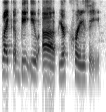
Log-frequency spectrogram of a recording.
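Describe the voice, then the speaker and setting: A woman's voice: lowish voice, unhurried, crowd noise. A woman guest with a head cold, insisting and repeating herself in a casual chat.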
